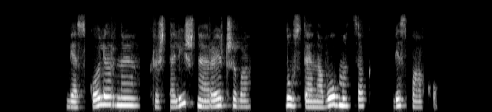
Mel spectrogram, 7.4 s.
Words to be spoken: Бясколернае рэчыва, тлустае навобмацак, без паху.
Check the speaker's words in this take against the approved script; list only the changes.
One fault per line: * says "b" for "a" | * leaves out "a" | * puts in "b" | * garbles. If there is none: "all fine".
* puts in "крышталічнае"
